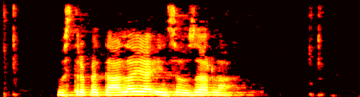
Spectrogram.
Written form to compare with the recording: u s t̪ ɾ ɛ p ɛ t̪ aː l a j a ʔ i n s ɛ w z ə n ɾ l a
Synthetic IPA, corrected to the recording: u s t̪ ɾ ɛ p ɛ t̪ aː l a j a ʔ i n s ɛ w z ə ɾ l a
